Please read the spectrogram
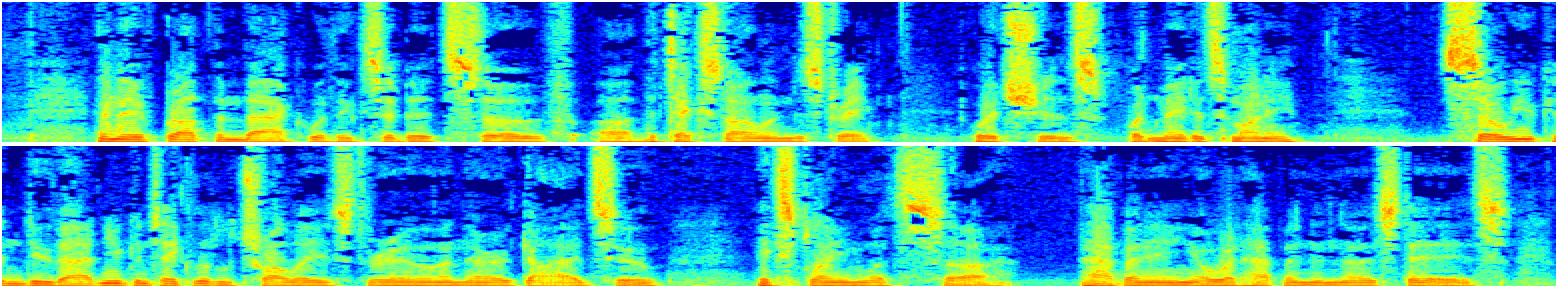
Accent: North Tewksbury, Massachusetts, United States; I grew up in North Tewksbury, Massachusetts, which is in between Lowell and Andover. And it's a small town

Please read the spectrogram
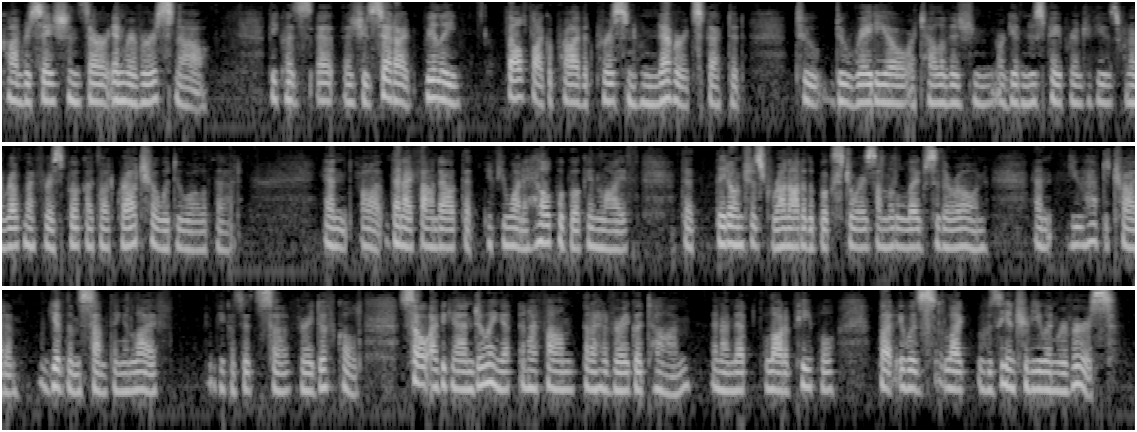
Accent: California, United States; also born or lived in Spain; now in New York, United States; Northern California, near San Francisco.

